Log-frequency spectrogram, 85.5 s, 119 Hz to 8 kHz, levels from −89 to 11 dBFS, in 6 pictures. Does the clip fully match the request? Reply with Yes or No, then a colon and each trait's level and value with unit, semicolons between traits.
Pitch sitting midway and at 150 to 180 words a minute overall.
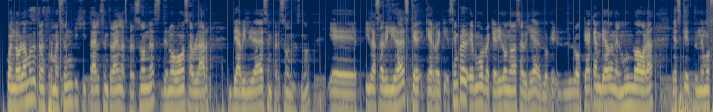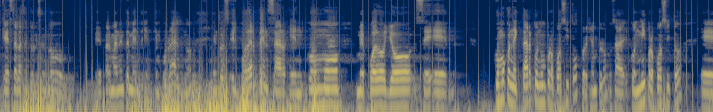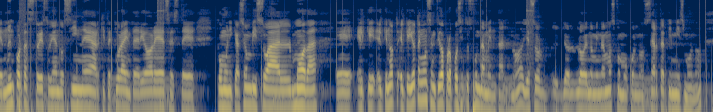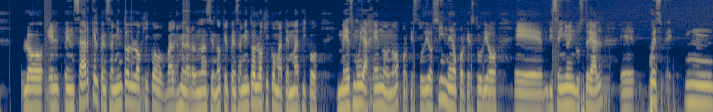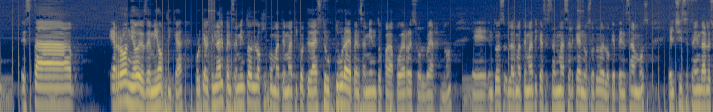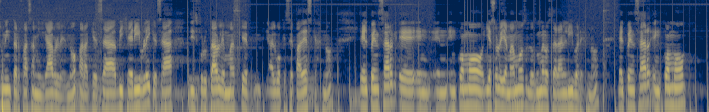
No: low, 130 Hz; average, 160 wpm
